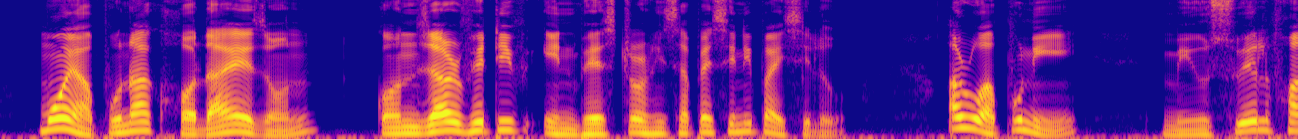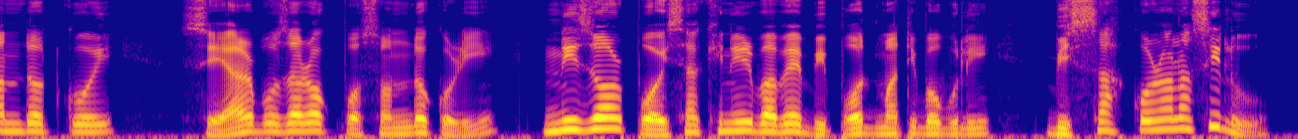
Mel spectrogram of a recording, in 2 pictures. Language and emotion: Assamese, surprised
